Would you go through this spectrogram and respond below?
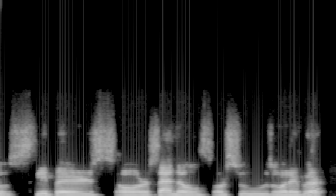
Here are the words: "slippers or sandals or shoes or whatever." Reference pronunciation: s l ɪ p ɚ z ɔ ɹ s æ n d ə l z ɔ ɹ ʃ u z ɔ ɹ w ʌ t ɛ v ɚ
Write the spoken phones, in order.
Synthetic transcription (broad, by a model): s l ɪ p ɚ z ɔ ɹ s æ n d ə l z ɔ ɹ s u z ɔ ɹ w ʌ t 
